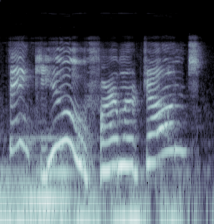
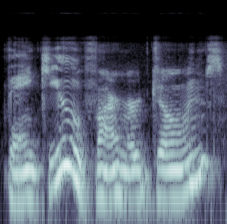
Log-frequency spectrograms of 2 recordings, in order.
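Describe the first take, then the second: First: Cat voice. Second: Cow voice. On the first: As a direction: thank him like a tiny kitten. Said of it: "says the cat". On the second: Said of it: "says the cow". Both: Acted.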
